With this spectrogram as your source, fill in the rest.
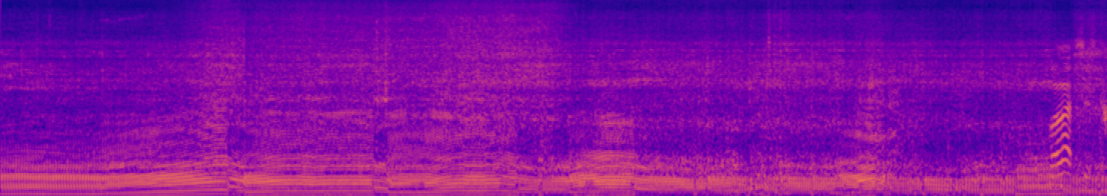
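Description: A dirt bike ridden around a motocross track, its engine loud and close, revving and shifting pitch repeatedly through the ride amid clattering and scraping from the machine.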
